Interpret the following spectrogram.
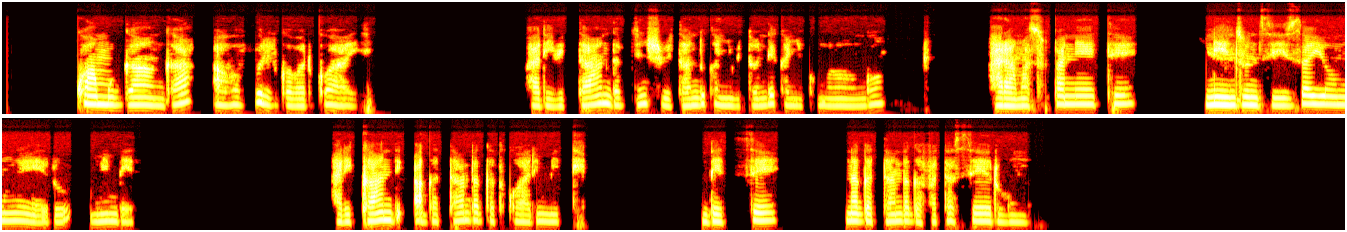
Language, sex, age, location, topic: Kinyarwanda, female, 18-24, Kigali, health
